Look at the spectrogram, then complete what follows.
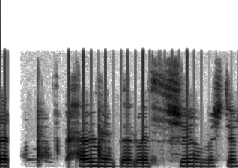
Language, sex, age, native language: Icelandic, male, 18-19, Icelandic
